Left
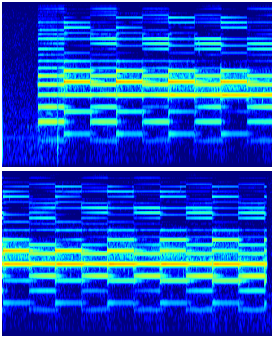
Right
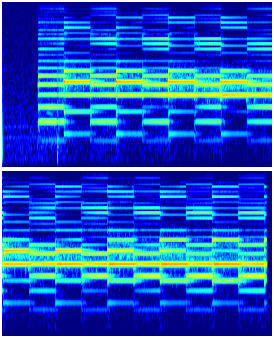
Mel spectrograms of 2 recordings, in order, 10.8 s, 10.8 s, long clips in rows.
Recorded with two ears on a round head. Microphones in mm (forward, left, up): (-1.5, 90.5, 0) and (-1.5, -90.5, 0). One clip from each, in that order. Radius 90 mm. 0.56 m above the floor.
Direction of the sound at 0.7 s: 5° left (ahead or behind).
